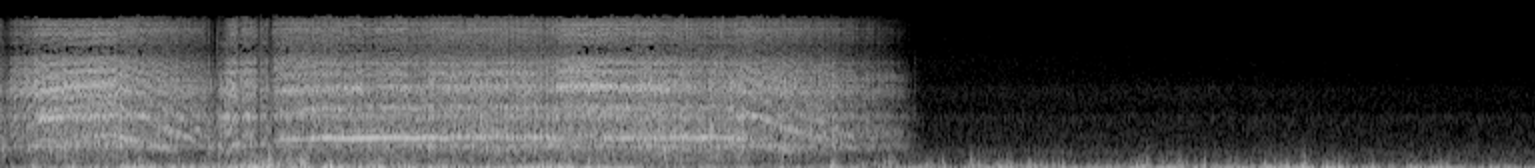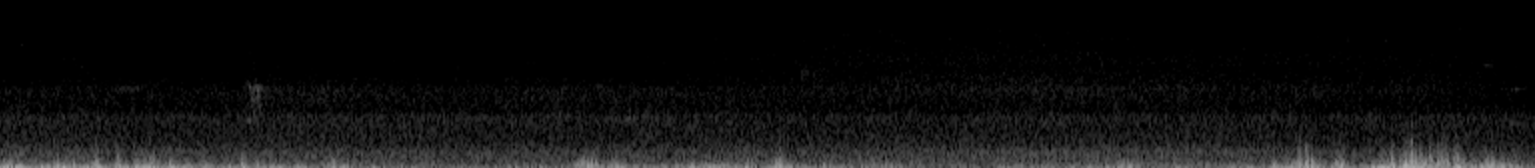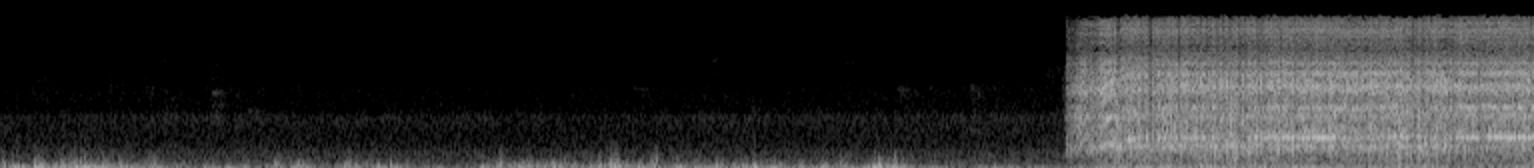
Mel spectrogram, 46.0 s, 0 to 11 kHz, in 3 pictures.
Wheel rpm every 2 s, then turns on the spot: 70, 120, 160, 130, 0, 0, 0, 0, 0, 0, 0, 0, 0, 0, 0, 0, 0, 0, 0, 0, 20, 150, 160.
none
